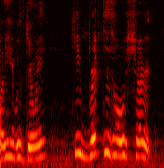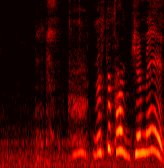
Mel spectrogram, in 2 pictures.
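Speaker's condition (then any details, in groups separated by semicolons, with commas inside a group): Cerebral palsy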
